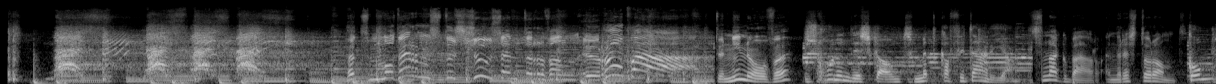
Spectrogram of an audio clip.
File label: commercial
